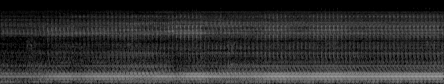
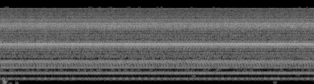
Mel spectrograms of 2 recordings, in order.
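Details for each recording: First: Original defective motor from an early Mercedes 500SL R129 door-lock pump, bench run: thin weak whirring hum, then a click as it stalls under light hand pressure and needs help to restart; armature or brushes faulty, motor replaced. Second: Early-style Mercedes 500SL R129 door-lock pump with its replacement motor, bench-tested: steady high-pitched electric buzz, even, with no grinding or labouring; the pump works well.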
